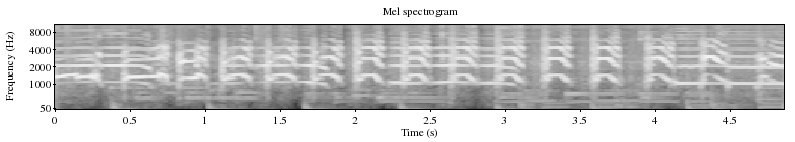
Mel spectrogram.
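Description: A herring gull, a white seabird, calls loudly, a rapid run of harsh, yelping cries repeated over and over, with overlapping calls suggesting more than one bird. No one speaks.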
